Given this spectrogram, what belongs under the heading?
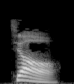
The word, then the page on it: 叫: Chinese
